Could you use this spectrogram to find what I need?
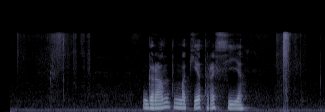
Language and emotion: Russian, neutral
